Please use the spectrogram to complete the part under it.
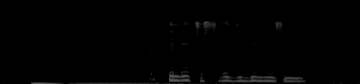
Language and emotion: Russian, angry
